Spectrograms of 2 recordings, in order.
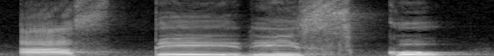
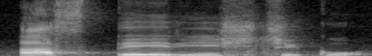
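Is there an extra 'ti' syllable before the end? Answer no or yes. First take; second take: no; yes. First: There is no extra ti syllable before the end. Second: An extra ti syllable comes before the end. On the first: The speaker calls it right. "é asterisco" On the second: The speaker calls it wrong. "você não vai falar asterístico"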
